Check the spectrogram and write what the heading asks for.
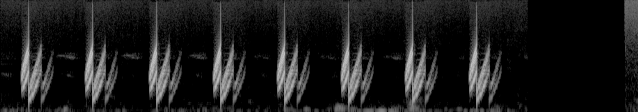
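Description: Short cartoon-style pop sound effects, one for each beat of a conducting pattern, coming at an even pace of about one and a half a second: eight in a row, stopping about a second before the end.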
